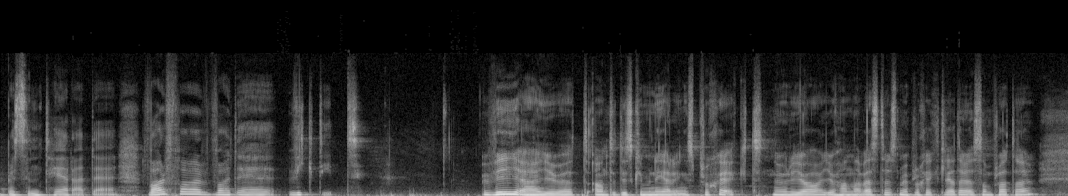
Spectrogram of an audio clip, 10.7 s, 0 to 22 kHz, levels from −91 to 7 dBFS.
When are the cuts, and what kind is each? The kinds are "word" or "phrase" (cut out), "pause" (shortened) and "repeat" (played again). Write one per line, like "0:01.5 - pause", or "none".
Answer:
none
